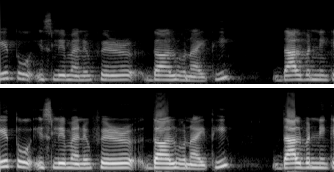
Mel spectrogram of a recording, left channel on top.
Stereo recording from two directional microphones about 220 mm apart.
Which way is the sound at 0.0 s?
40° right (ahead or behind).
